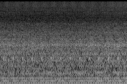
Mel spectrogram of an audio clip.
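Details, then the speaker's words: 2011 Jeep Compass Latitude 4x4 2.4L automatic idling after fixing the ASD relay issue that caused crank-no-start; steady even idle with low hum, no misses, ticks or surges, no check engine light, running normally. "But no check engine light, and it starts up on its own power. Just checking things out here, make sure nothing's getting hot, make sure everything looks good."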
